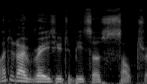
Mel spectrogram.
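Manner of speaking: bumbling, muttered aside under the breath. Retelling a film scene, quoting the father: bumbling Ian McKellen. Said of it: "Ian McKellen just bumbles to himself".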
